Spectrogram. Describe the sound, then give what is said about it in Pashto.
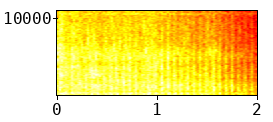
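An Afghan national army helicopter's rotor gives a loud, continuous, rhythmic chopping throb that fills the short clip with no talk. “د ملي اردو په هلیکوپټر کې د 215 میوند کل اردو قرارګاه ته راغله.”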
